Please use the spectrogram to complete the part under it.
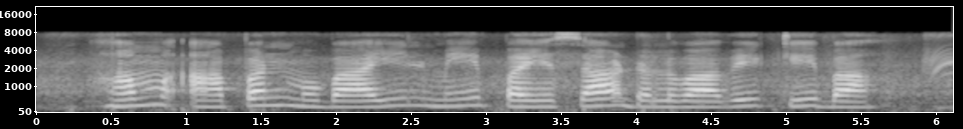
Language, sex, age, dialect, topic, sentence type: Bhojpuri, female, 18-24, Western, banking, question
